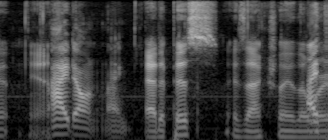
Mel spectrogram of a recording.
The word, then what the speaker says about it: Oedipus: I Oedipus is actually the word.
